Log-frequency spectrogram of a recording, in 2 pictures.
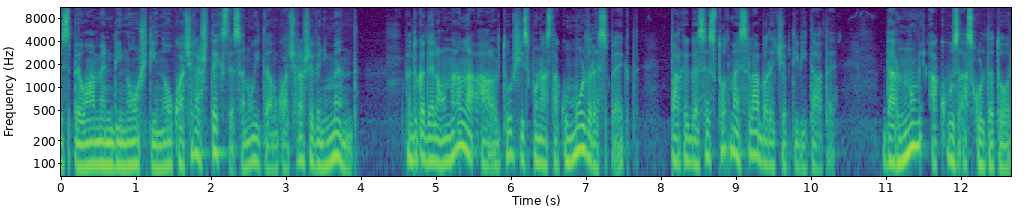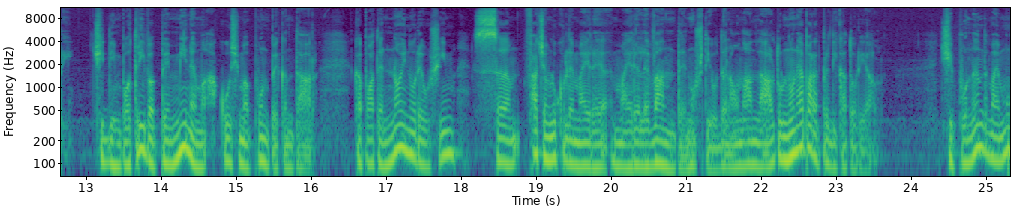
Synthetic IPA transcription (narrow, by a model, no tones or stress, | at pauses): espe̞oame̞nʲd̪inːo̞wʃid̪inːo̞wkuat͡ʃe̞leaʃʲt̪e̞kst̪e̞sənuujt̪əmkuat͡ʃe̞laʃe̞ve̞nime̞nt̪ | pe̞nt̪ɾukəd̪e̞launanla̰ʔa̰lt̪ulʲʃispunast̪akumult̪re̞spe̞̰kt̪ | parkəɡəse̞sk̚t̪ot̪majslabəɾe̞t͡ʃe̞p̚t̪ivit̪at̪e̞̰ | d̪arnumʲakʰuza̰skult̪ət̪o̞̰ɾḭ | t͡ʃid̪impo̞t̪ɾivəpe̞mine̞mə̰akuzʃiməpunpe̞kɨnt̪a̰rkəpoat̪e̞no̞jnuɾe̞uʃimsəfat͡ʃe̞mlukɾuɾile̞majemajre̞le̞vant̪e̞̰nuʃt̪ḭwd̪e̞lʔa̰unanla̰a̰lt̪ulnuneapəɾat̪̚pɾe̞d̪ikat̪o̞ɾḭa̰l | t͡ʃipunɨnd̪majmu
